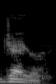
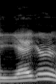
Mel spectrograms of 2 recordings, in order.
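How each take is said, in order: First: The word begins with a J sound. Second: The word begins with a Y sound. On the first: The speaker calls it right. "I respect the letter J. I will pronounce it Jagger" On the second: The speaker calls it wrong. "some people say Jaeger. There is no Y at the beginning of that"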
